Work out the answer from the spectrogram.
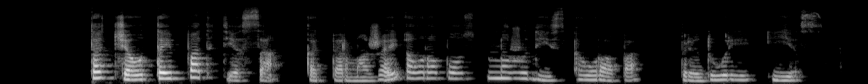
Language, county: Lithuanian, Marijampolė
